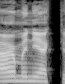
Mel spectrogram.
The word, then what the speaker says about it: Armagnac: Is am I pronouncing that right? – Yeah, Armagnac.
